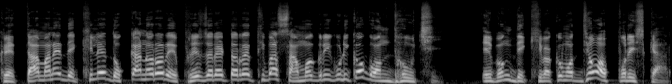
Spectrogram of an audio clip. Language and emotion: Odia, disgusted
